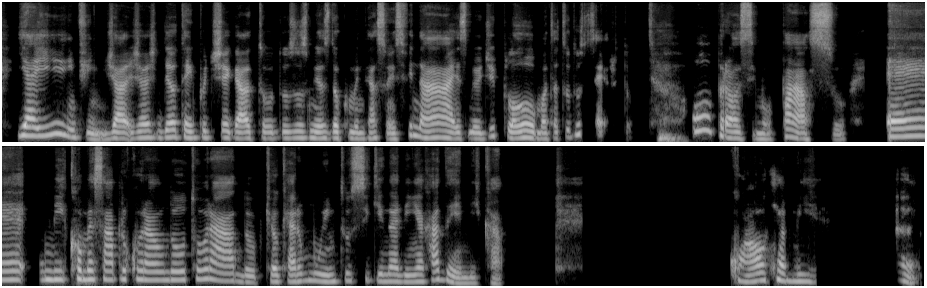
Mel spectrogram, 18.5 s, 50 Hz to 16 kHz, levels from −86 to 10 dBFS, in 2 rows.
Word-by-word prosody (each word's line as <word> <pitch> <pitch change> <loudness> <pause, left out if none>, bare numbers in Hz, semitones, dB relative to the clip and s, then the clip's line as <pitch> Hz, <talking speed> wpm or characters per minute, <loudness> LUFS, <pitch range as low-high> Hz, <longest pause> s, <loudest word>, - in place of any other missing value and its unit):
E 235 +1 +5
aí, 230 +5 +3
enfim, 150 -7 -4
já 155 0 +3
já 170 +2 +1
deu 185 +2 +2
tempo 175 -1 -2
de 175 - -7
chegar 160 -3 +3
todos 160 +1 -5
os 170 0 -1
meus 160 -1 +1
documentações 155 -2 0
finais, 175 -8 +3
o - - -7
meu 150 - -1
diploma, 165 -4 +1
tá 160 - -8
tudo 190 +9 -7
certo. 450 +10 -10 0.6
O 350 +1 0
próximo 145 - +1
passo 145 -9 +5 0.4
é 220 +3 +3
me 225 0 -1
começar 230 -2 +3
a 220 - -3
procurar 230 -2 -1
um 215 - -5
doutorado 215 -7 -1
porque 175 - -8
eu 170 - +2
quero 175 +1 -2
muito 190 -1 -5
seguir 190 0 -1
na 180 0 0
linha 170 +1 -3
acadêmica. 155 -11 -4 2.3
Qual 185 +2 0
que 225 - -2
é - - +3
a - - -6
min 180 -2 -5 0.8
hã. - - -5
180 Hz, 145 wpm, -21 LUFS, 160-215 Hz, 2.3 s, E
